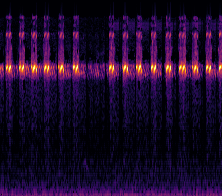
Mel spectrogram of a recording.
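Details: Male cricket calling to a female from its nest: high, shrill chirps repeated about four times a second, a short run, a brief pause with a faint trill, then a longer steady run.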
